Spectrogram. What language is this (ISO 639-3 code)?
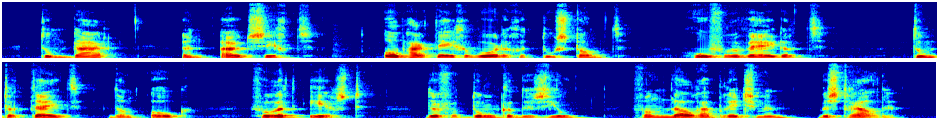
nld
